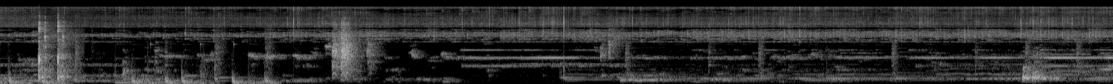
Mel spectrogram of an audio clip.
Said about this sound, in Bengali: আমি এখানে অল্প জল দিব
